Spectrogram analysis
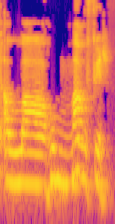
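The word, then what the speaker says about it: اللهم اغفر: যুক্ত হয়েছে এটি হামজাতুল অর্থাৎ পূর্বে অন্য কোন শব্দ আসলে মিলিয়ে পড়ার সময় এই হামজাটি আর উচ্চারিত হয় না মূলতফির ছিল কিন্তু যখন আমি শুরুতে আল্লাহুম্মা পড়ছি তখন উচ্চারণ করছি আল্লাহুম্মাফির আল্লাহুম্মা বলছি না আল্লাহুম্মা হে আল্লাহ তুমি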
